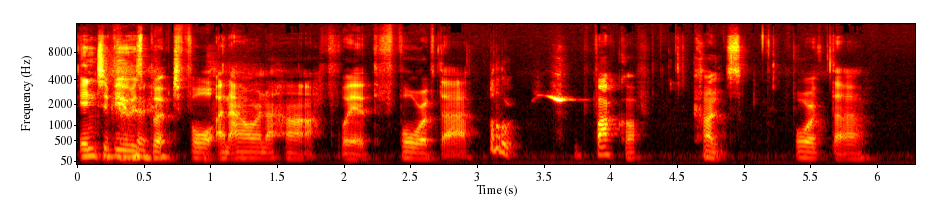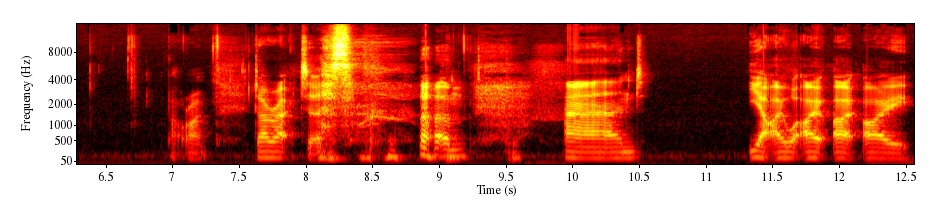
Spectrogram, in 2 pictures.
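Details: Adult man diagnosed with Tourette syndrome at about 26, with vocal tics starting about two months after onset; involuntary swearing interjections during speech; vocal tics (Tourette syndrome).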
